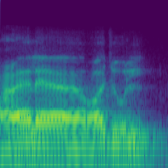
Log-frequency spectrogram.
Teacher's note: റാഇന് പൂർണ്ണമായ തഫ്ഖീം കൊടുക്കുക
